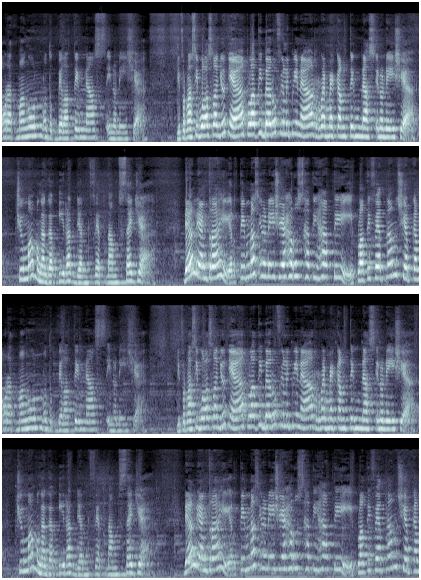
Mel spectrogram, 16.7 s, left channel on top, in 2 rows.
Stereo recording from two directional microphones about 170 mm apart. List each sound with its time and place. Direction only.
0.0 s a woman's voice: 25° left (ahead or behind)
